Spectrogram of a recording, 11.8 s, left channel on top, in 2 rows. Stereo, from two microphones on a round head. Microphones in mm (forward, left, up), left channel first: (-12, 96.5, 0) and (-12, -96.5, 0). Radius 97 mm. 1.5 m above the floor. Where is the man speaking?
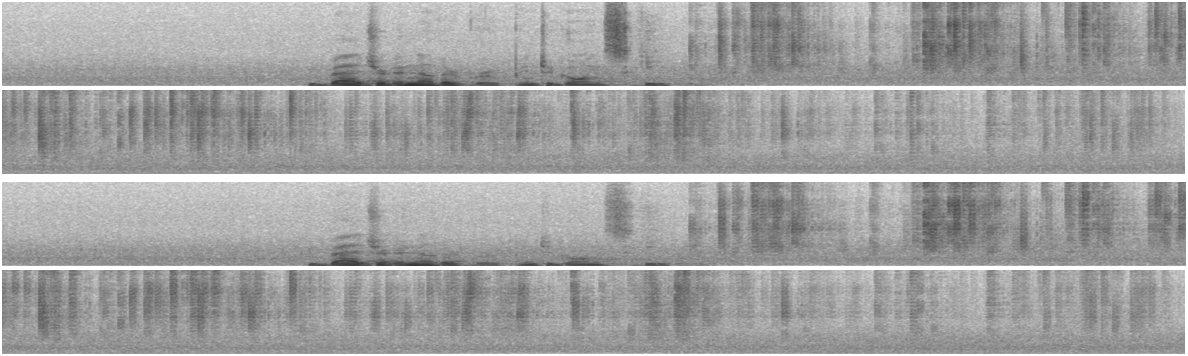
5° left (ahead or behind), 1.3 m; by 3.3 s 30° left (ahead or behind), 1.5 m.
